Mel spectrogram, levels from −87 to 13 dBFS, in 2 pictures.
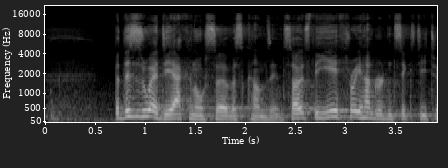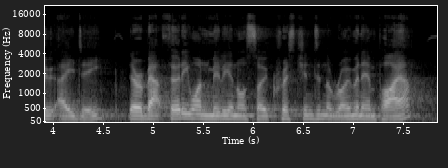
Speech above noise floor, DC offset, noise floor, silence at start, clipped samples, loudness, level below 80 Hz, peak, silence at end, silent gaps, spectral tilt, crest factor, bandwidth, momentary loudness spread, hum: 31 dB; under 0.1%; -57 dBFS; 0.05 s; under 0.1%; -27 LUFS; -66 dBFS; -10 dBFS; 0.15 s; none; -5.5 dB/octave; 18 dB; 16 kHz; 10 LU; none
